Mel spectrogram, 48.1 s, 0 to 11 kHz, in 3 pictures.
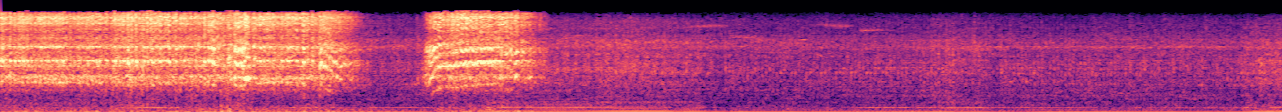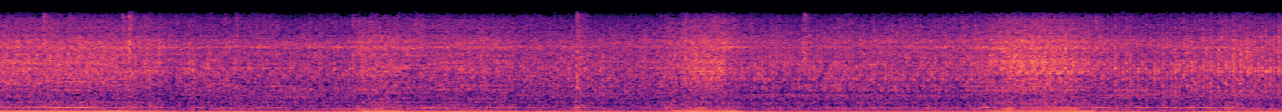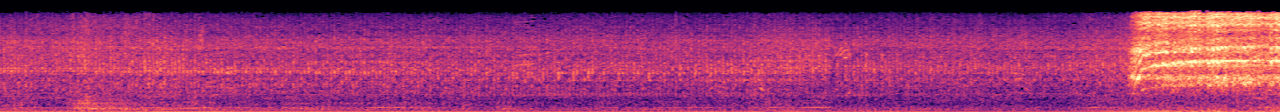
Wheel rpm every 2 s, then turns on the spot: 230, 230, 100, 70, 0, 0, 0, 0, 0, 0, 0, 0, 0, 0, 0, 0, 0, 0, 0, 0, 0, 0, 0, 130.
none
